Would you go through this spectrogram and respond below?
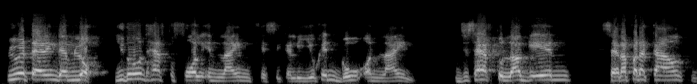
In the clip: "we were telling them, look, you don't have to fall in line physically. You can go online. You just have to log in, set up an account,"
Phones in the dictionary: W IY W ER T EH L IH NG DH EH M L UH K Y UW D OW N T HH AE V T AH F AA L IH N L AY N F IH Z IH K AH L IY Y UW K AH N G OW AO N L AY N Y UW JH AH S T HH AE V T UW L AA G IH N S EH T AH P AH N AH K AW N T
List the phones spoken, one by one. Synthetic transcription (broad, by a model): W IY W ER T EH L IH NG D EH M L UH K Y UW D OW N T HH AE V T AH F AA L IH N L AY N F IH S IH K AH L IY Y UW K AH N G OW AO N L AY N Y JH AH S T HH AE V T UW L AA G IH N S EH T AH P AH N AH K AW N T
